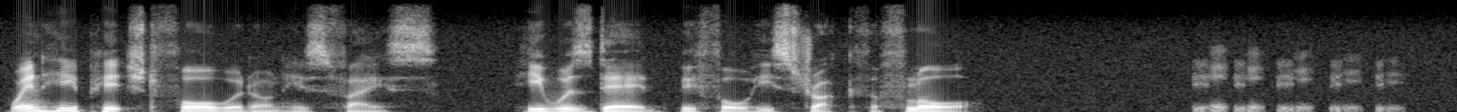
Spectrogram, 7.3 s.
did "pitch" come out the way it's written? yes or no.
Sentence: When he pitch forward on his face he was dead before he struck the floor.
no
